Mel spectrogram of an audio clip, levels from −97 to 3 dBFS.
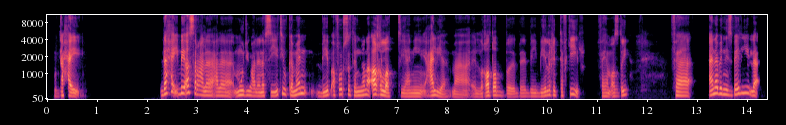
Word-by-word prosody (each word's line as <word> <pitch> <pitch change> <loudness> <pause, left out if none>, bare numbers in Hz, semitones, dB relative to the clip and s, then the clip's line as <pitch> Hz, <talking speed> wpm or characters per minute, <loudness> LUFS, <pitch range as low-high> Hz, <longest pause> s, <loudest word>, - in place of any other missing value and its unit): ده - - 0
حقيقي. - - +2 1.5
ده - - +6
حي - - +1
بيأثّر 245 +3 +5
على 170 -3 +1
على 145 -1 -1
مودي 165 +2 0
وعلى 140 -3 -2
نفسيّتي، 140 +7 -1
وكمان 205 - 0
بيبقى 145 +7 -3
فرصة 185 -1 -3
إن 155 +2 +1
أنا 180 0 +2
أغلط 175 -10 +5
يعني 120 -1 -4
عالية 140 -9 0
مع 95 -5 -6
الغضب، 145 +7 0
ب 115 -1 -6
ب 125 +1 -8
بيلغي 155 +7 -3
التفكير، 160 +5 -6 0.2
فاهم 130 -2 -6
قصدي؟ 155 +8 -4 0.8
فأنا 150 - 0
بالنسبة 195 -3 +1
لي 245 +2 -1
لأ، 325 +5 +1
150 Hz, 125 wpm, -24 LUFS, 125-180 Hz, 1.5 s, ده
